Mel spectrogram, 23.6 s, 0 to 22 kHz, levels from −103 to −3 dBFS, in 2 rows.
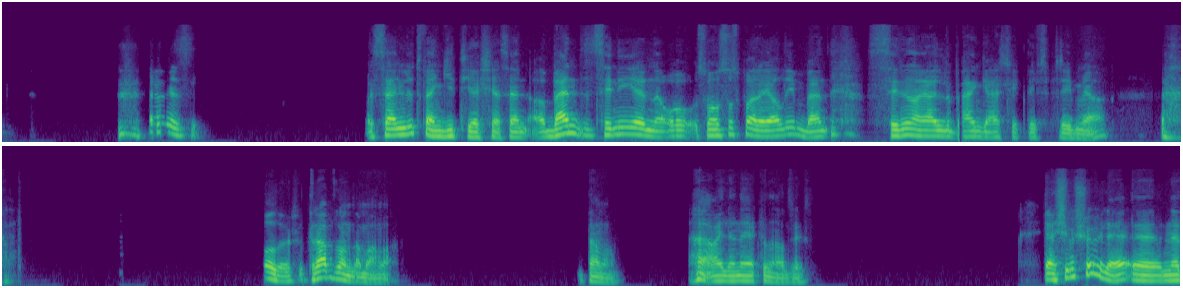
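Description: There are no technical faults to describe, so there is nothing to place in time order.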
